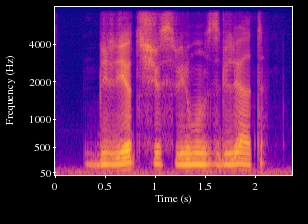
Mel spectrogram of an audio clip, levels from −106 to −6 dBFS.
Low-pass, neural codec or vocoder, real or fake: 7.2 kHz; autoencoder, 22.05 kHz, a latent of 192 numbers a frame, VITS, trained on many speakers; fake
